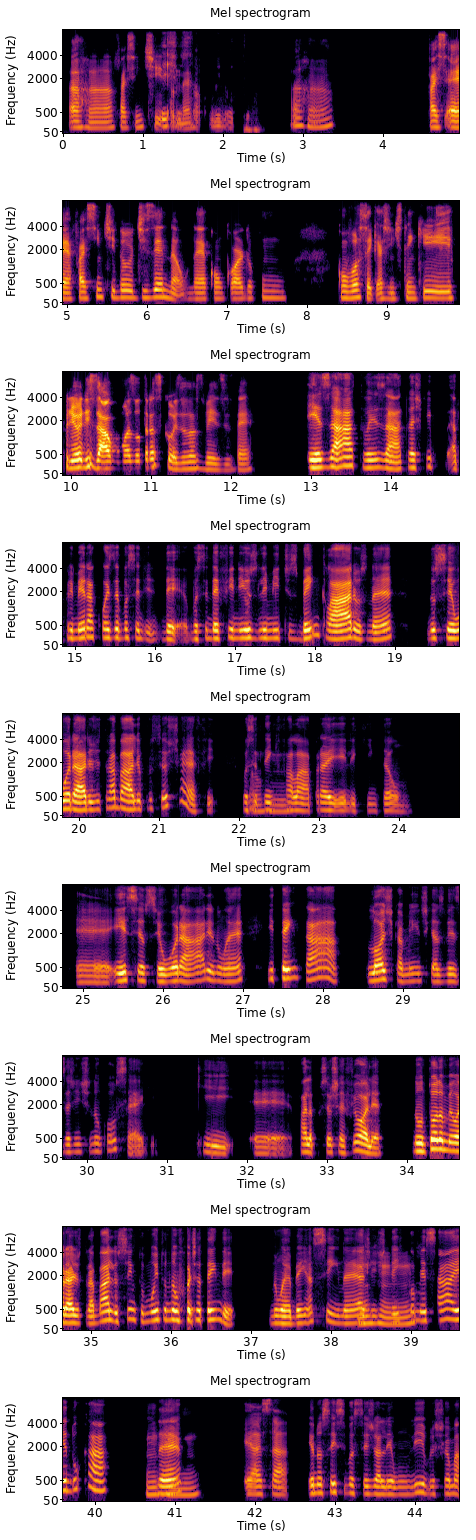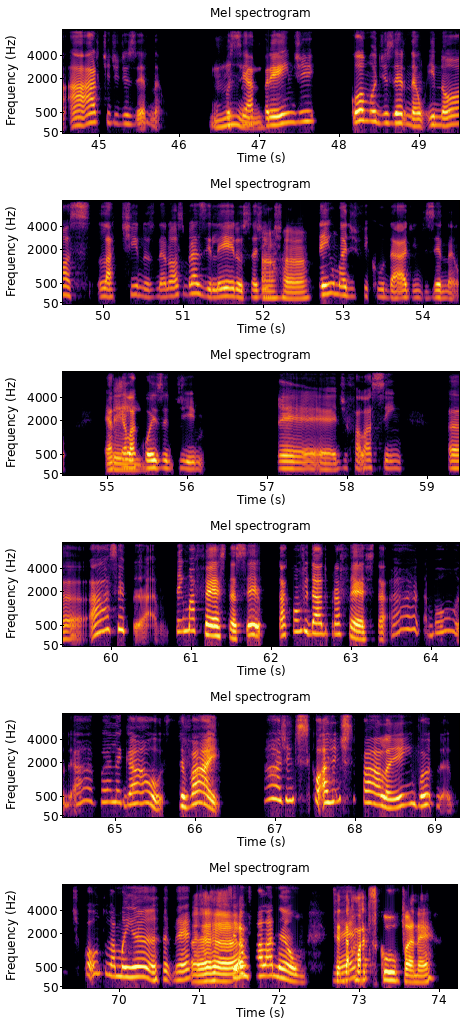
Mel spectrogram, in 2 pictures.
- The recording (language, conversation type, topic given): Portuguese, advice, Como posso manter o equilíbrio entre o trabalho e a vida pessoal ao iniciar a minha startup?
- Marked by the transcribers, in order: chuckle; "poxa" said as "pô"; chuckle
